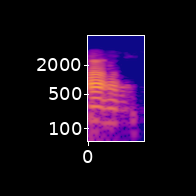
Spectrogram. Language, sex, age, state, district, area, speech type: Gujarati, male, 18-30, Gujarat, Narmada, rural, conversation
